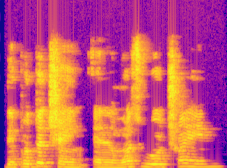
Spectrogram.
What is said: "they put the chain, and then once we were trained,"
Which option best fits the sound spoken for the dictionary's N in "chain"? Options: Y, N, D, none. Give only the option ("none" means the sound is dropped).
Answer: none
